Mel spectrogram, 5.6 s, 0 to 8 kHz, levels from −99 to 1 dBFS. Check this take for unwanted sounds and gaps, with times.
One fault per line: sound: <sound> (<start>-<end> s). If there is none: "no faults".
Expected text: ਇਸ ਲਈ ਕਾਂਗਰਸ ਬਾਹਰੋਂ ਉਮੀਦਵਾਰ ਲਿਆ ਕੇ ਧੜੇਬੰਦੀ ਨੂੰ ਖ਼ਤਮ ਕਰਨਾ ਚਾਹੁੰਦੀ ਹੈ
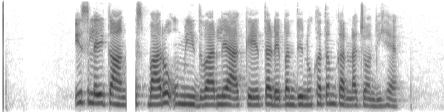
sound: dropout (1.6-1.7 s)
